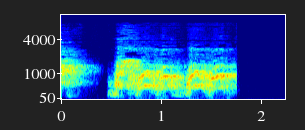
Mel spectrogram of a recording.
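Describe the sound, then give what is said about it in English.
A dog barks during a legislative meeting in a few harsh, drawn-out bursts. The last two run almost together, loud and alone with no talk over them. “I apologize for my dog.”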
